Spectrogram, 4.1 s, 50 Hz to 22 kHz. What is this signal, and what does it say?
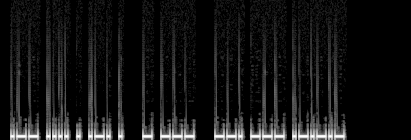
Morse code, heard as a keyed tone, about 40 wpm, 700 Hz. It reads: WHERE TO GO.
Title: Sentences from Top 700 Words 40wpm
